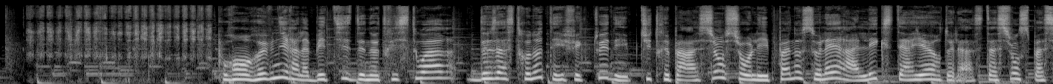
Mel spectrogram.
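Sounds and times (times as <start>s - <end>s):
teeth being brushed with a toothbrush: 0.2s - 2.4s
speech: 2.2s - 10.5s.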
